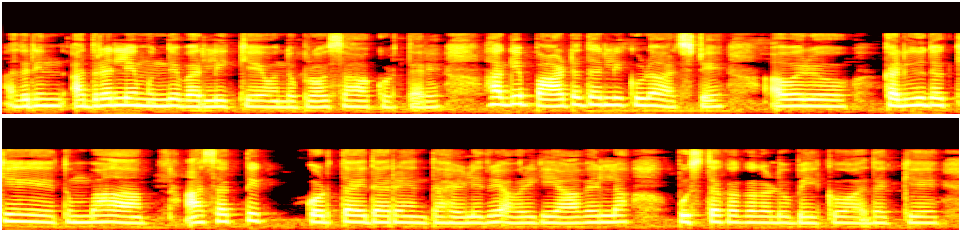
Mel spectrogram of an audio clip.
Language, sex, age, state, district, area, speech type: Kannada, female, 18-30, Karnataka, Shimoga, rural, spontaneous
